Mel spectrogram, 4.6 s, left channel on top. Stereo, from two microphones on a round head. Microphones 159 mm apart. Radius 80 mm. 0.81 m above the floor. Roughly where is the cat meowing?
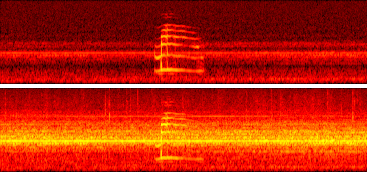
Right.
